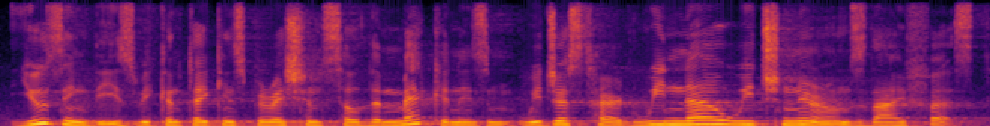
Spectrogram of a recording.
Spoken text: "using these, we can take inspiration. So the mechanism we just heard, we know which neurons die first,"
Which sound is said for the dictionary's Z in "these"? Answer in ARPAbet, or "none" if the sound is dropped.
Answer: Z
